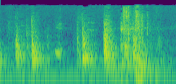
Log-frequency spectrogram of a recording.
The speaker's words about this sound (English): Quick, drag him out of the doorway, and then close and lock the door. Right.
